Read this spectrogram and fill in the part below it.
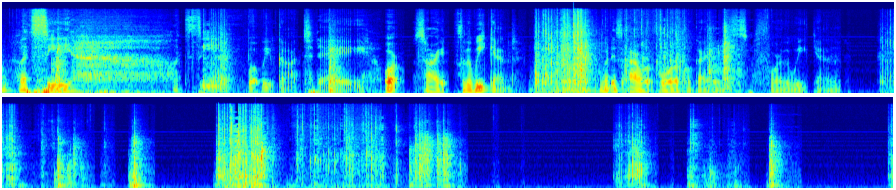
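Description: Cards are shuffled and slapped down on a table.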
